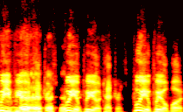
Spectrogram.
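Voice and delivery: tongue twister said fast while laughing. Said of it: "Say that, like, four times fast".

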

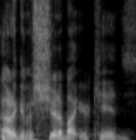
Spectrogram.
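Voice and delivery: normal talking voice

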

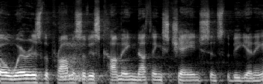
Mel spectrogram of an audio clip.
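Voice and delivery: plain

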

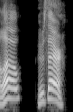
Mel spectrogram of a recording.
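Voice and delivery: high, loud yelled voice. Voicing a character who yells down at arriving guests: yelling down from upstairs. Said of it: "a voice yell down".

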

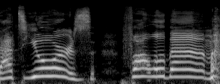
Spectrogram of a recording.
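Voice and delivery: loud, high-pitched yelling.

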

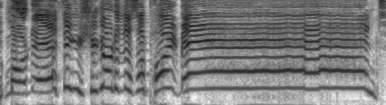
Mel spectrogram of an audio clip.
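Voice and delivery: shrill, ear-splitting, very high, loud shriek. Imagining how he would persuade her, acting out his high-pitched screaming. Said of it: "All high-pitched".

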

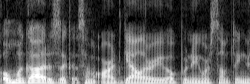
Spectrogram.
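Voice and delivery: ordinary talk, nothing marked

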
